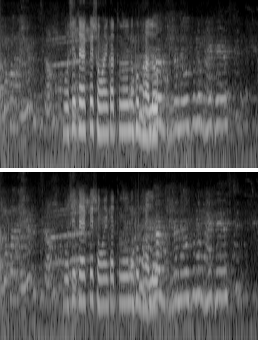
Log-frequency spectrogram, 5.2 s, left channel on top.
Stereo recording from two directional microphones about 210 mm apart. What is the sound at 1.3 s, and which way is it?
Speech, 35° left (ahead or behind).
